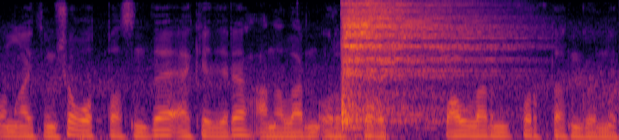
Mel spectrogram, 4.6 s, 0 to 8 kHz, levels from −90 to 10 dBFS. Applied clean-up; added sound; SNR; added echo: none; Crash cymbal; -4 dB; none.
